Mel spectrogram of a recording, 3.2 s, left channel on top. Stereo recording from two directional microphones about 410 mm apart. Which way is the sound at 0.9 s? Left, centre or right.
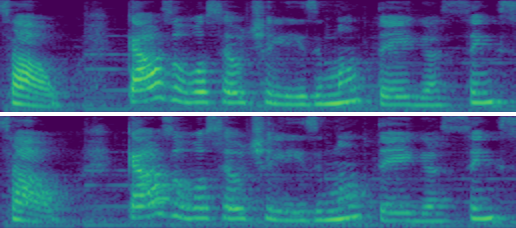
Centre.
